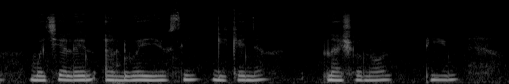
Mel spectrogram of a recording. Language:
Luo (Kenya and Tanzania)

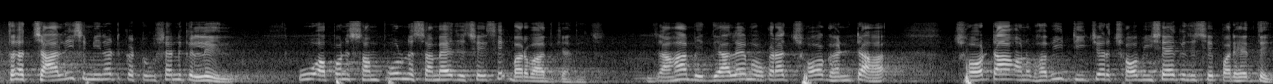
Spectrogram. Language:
Maithili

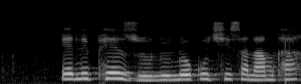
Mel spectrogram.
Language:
South Ndebele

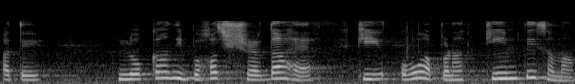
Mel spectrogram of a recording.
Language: Punjabi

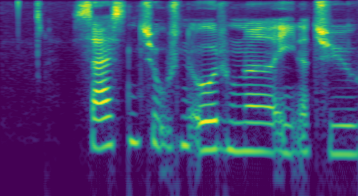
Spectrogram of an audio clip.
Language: Danish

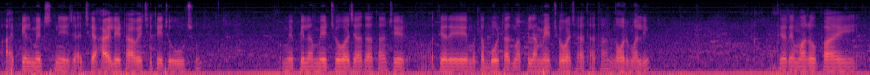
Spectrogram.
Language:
Gujarati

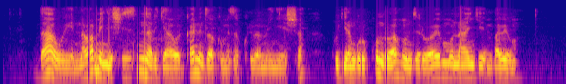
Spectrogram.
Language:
Kinyarwanda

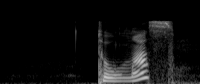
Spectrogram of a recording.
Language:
Swedish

